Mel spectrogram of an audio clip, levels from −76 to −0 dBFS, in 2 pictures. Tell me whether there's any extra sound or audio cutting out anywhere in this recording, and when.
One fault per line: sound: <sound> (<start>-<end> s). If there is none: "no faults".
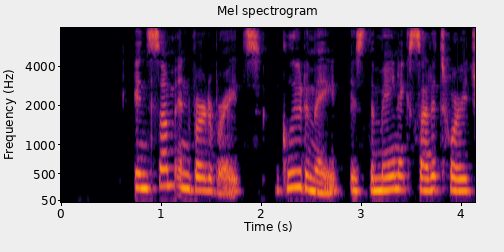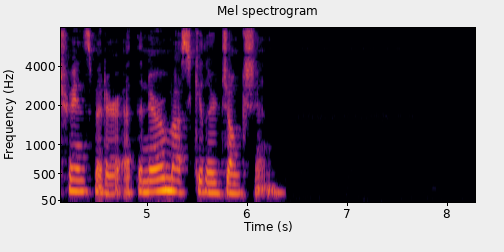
no faults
